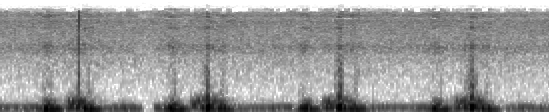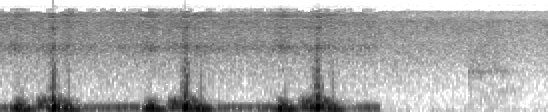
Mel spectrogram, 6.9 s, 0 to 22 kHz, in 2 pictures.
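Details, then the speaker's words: Mitral valve prolapse teaching recording, regular rhythm about 73 a minute: first beats give S1, S2 and a low systolic mitral regurgitation murmur, then a midsystolic click is added, giving S1, click, S2 and the murmur. "what I'm going to do is first play the S1 and S2 with the murmur of Mr that's all you're going to hear for the first beats and then I will add in the click so that you can hear everything together"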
